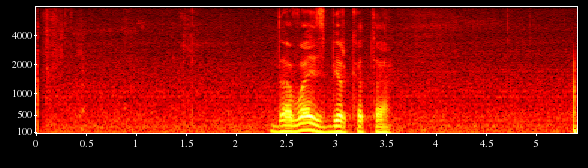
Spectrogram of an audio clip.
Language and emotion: Russian, neutral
